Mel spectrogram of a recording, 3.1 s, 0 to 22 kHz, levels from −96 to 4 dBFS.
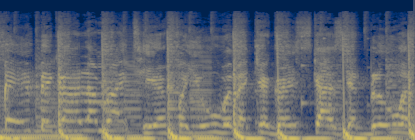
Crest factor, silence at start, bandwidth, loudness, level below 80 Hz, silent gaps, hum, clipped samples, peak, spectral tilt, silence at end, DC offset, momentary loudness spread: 12 dB; 0 s; 14 kHz; -21 LUFS; -22 dBFS; none; none; under 0.1%; -8 dBFS; -5 dB/octave; 0 s; under 0.1%; 2 LU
